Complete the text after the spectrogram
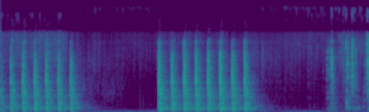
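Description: Three bursts of rapid knocking on the door of a trailer in a clearing, each a quick run of six or seven sharp, hollow raps, with short pauses between bursts. No one speaks.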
